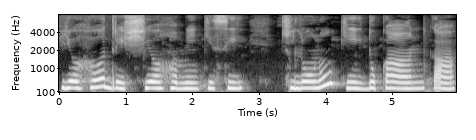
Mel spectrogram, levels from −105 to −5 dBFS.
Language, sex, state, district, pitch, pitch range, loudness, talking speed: Hindi, male, Punjab, Fazilka, 240 Hz, 230-250 Hz, -15 LUFS, 80 wpm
